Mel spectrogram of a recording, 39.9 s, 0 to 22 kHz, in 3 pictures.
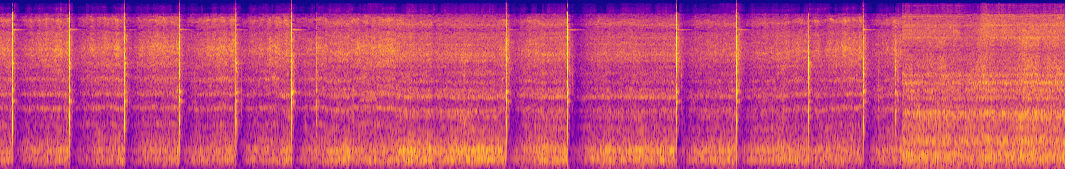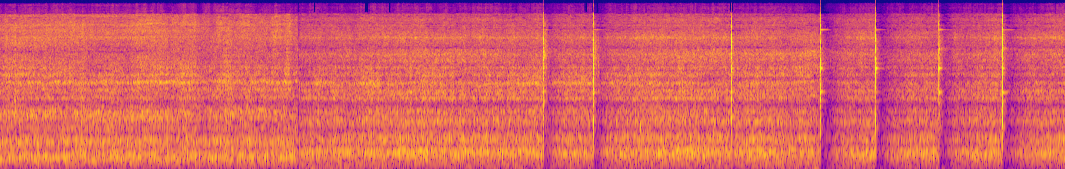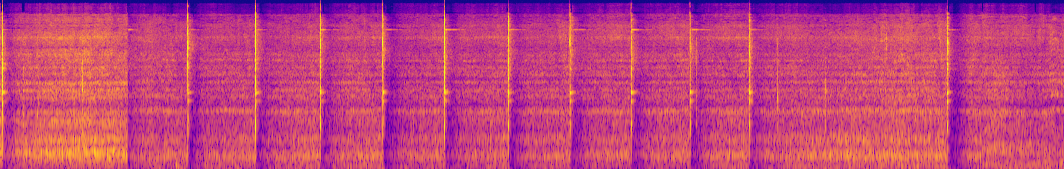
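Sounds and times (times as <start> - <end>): hammer striking steel: 0.0 - 4.1, 6.3 - 6.5, 7.1 - 7.3, 8.4 - 8.6, 9.2 - 9.4, 10.1 - 11.3, 20.0 - 20.9, 23.5 - 26.0, 26.6 - 27.0, 28.9 - 29.2, 29.8 - 30.0, 30.6 - 30.8, 31.4 - 36.2, 38.4 - 38.6
continuous rushing noise: 0.0 - 39.9.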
